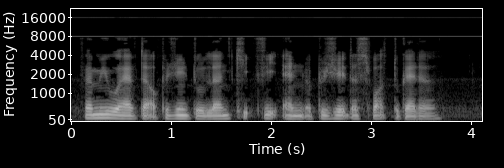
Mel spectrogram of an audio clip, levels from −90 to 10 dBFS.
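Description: The speech in this clip carries a steady high-pitched USB whine from start to finish, a fixed tone at 8 kHz, roughly 30 dB below the speech. It comes from the USB bus drawing current in 125-microsecond microframes, and that 8 kHz pulsing leaks into the audio through shared power or ground. A spectrogram shows a thin, unbroken horizontal line at 8 kHz across the whole clip. On the waveform it appears only as a faint, even fuzz during pauses.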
